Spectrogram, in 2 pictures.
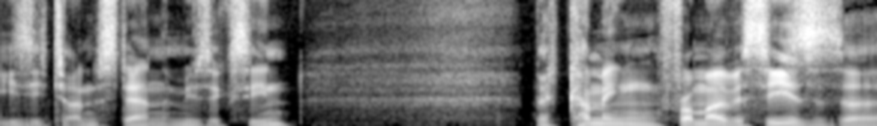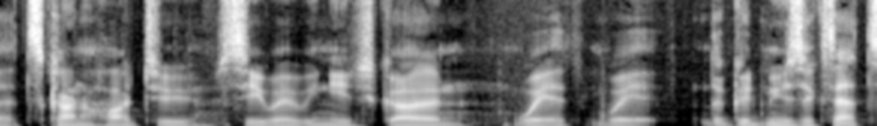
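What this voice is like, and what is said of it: French accent. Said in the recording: “is from France. you can obviously tell by his accent”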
